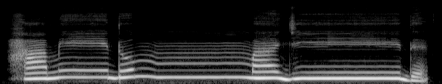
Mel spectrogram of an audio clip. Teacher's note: Dun bertemu dengan huruf mim yang bertasydid, maka dun dileburkan langsung masuk ke huruf mim, lalu kita tekan, kita tahan 2 harokat dan didengungkan.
